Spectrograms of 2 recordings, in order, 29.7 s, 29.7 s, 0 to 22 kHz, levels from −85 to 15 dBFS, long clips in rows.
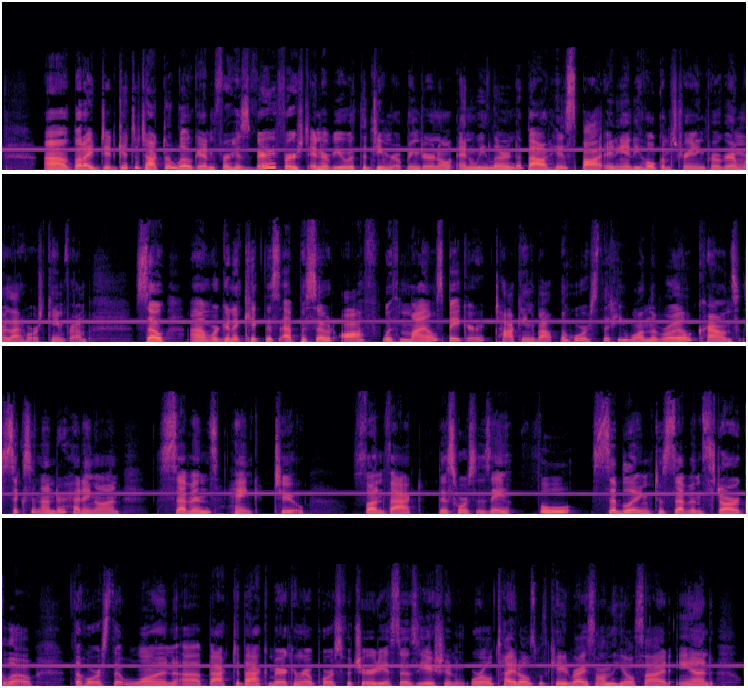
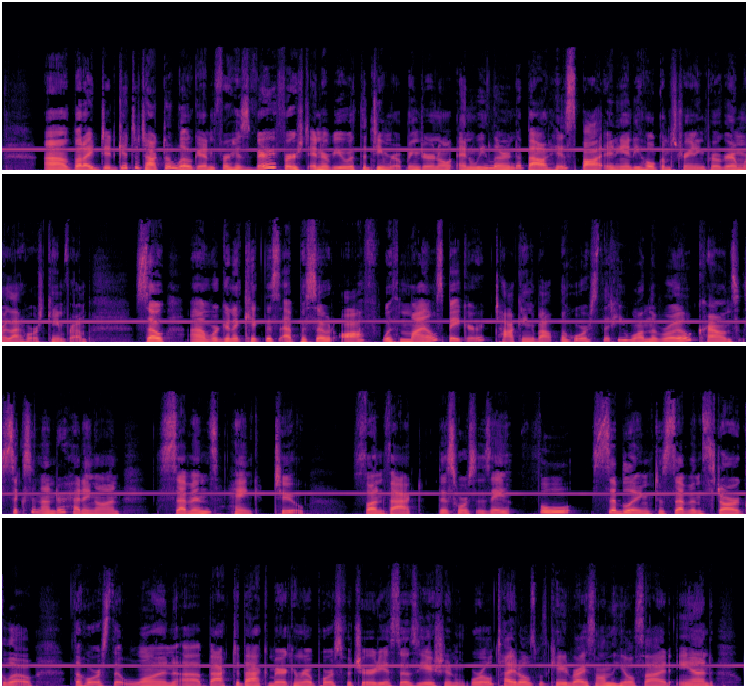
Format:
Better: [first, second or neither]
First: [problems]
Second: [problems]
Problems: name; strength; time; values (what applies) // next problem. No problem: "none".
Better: neither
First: high-pitched whine; noticeable; throughout; 2.5 kHz, 15 dB below the speech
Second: high-pitched whine; noticeable; throughout; 2.5 kHz, 15 dB below the speech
